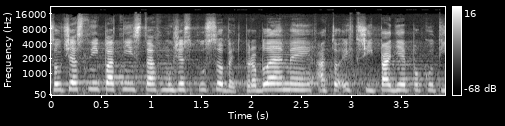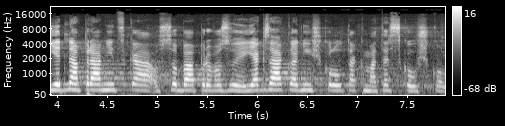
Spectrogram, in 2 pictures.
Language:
Czech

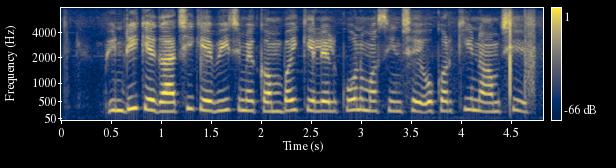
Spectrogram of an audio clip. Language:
Maithili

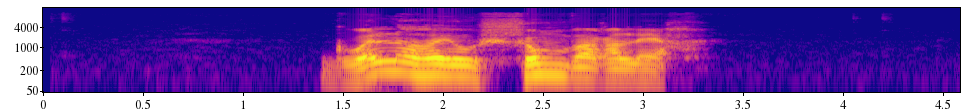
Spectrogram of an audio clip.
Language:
Breton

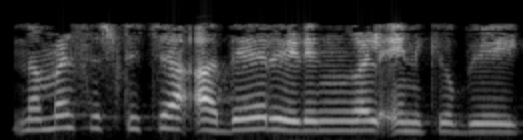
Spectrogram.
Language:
Malayalam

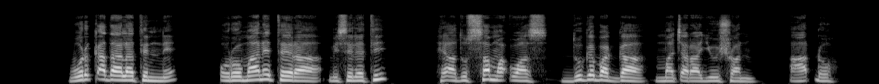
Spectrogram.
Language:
Gofa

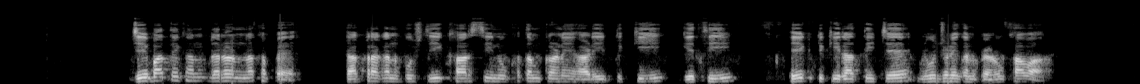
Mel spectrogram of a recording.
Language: Od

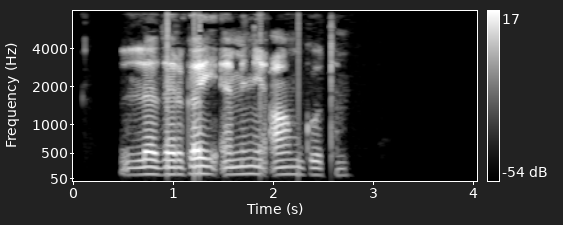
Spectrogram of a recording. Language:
Central Kurdish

